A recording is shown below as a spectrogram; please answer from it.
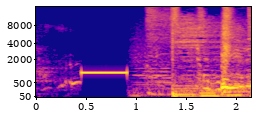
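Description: A single steady electronic beep, about half a second long, set in silence, followed about a second in by upbeat pop background music with a drum beat.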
